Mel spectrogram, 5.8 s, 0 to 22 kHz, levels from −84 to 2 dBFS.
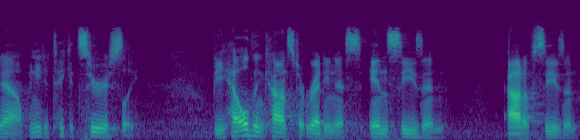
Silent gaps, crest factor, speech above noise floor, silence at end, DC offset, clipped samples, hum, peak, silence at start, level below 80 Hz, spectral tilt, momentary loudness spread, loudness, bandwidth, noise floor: none; 24 dB; 33 dB; 0.05 s; under 0.1%; under 0.1%; none; -10 dBFS; 0 s; -72 dBFS; -2.5 dB/octave; 15 LU; -33 LUFS; 12.5 kHz; -67 dBFS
